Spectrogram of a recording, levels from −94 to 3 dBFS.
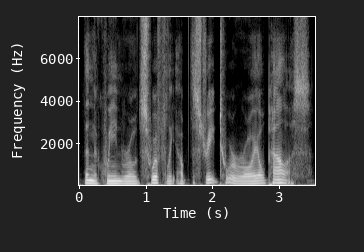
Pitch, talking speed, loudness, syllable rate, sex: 120 Hz, 205 wpm, -18 LUFS, 4.5 syllables/s, male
